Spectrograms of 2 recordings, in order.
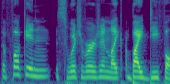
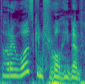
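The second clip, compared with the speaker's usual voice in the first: earnest, guileless, utterly sincere plain delivery; 3 semitones higher, 4 dB louder than usual. Retelling a gaming partner's surprised reply: imitating Brian's honest voice. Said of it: "with the most honest voice I've ever heard".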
